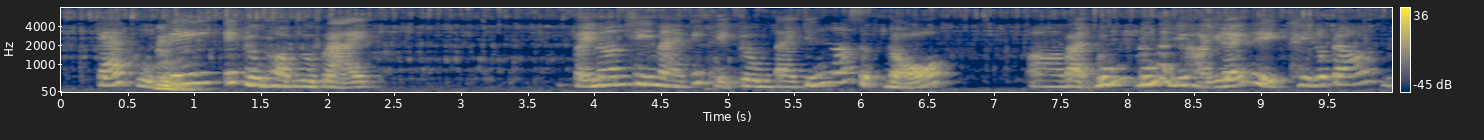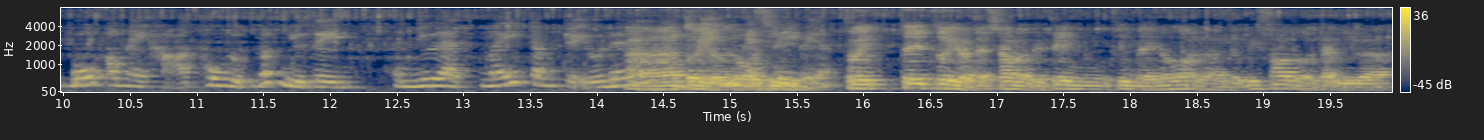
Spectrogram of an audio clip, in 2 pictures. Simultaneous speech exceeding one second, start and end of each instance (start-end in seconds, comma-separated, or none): 14.2-15.6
